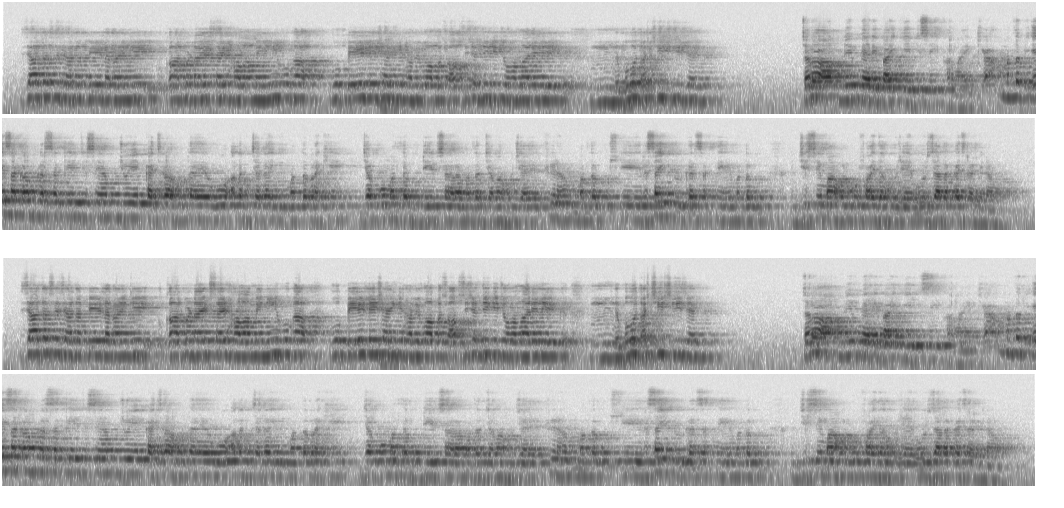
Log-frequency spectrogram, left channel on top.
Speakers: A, on the right; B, on the left.
A: زیادہ سے زیادہ پیڑ لگائیں گے کاربن ڈائی آکسائڈ ہوا میں نہیں ہوگا وہ پیڑ لے جائیں
B: ہوں۔
A: گے ہمیں واپس آکسیجن دے گے جو ہمارے لیے ایک بہت اچھی چیز ہے
B: چلو آپ نے پیارے بھائی یہ بھی صحیح فرمایا کیا مطلب ایسا کام کر سکتے ہیں جسے ہم جو ایک کچرا ہوتا ہے وہ الگ جگہ مطلب رکھیں جب وہ مطلب ڈیڑھ سارا مطلب جمع ہو جائے پھر ہم مطلب اس کے ریسائکل کر سکتے ہیں مطلب جس سے ماحول کو فائدہ ہو جائے اور زیادہ کچرا بھی نہ ہو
